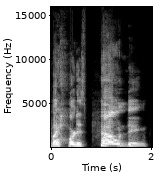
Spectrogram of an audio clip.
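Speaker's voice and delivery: ordinary talk, nothing marked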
